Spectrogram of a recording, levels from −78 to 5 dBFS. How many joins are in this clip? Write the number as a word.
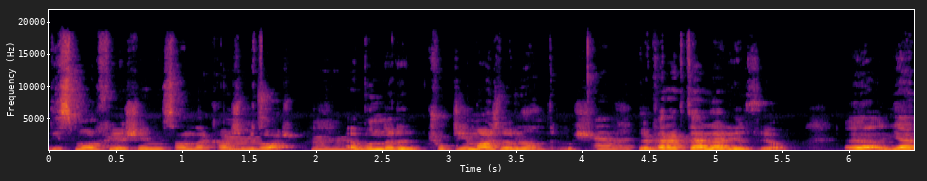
four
